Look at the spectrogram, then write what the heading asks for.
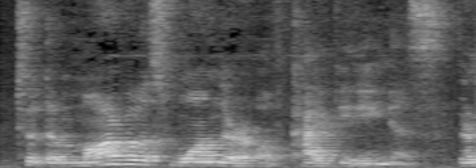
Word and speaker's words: caipirinhas: second introduce you to the marvelous wonder of caipirinhas they're not pronounced caprine oh come on you know better than that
